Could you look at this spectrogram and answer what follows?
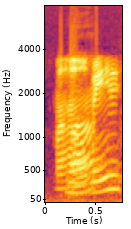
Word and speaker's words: Mahomes: Mahomes, Holmes, Holmes.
